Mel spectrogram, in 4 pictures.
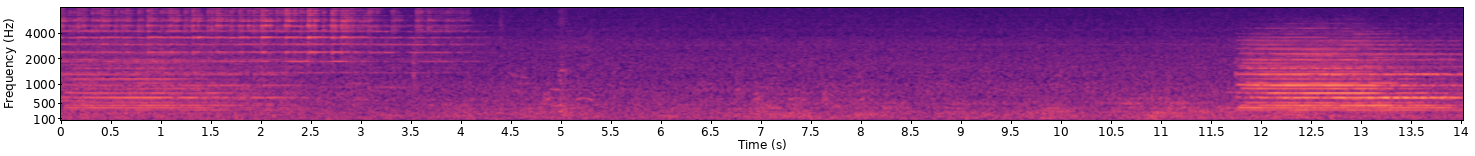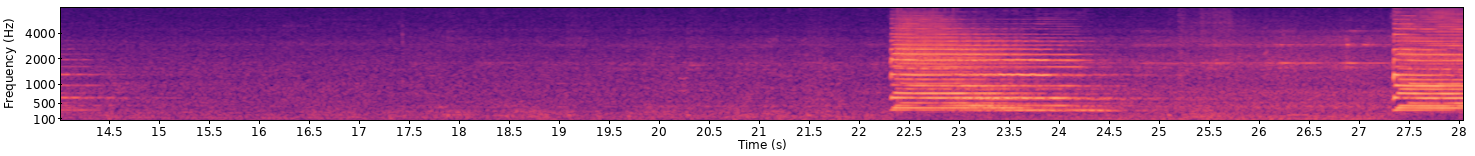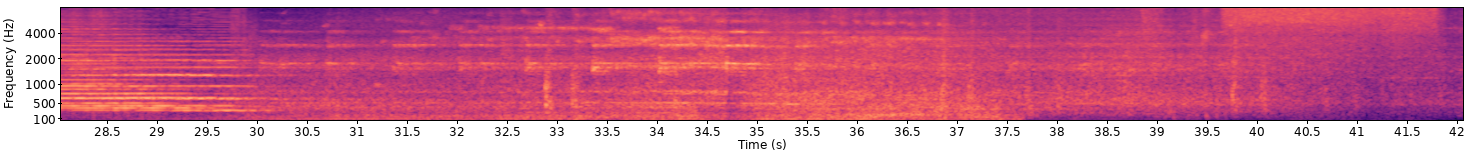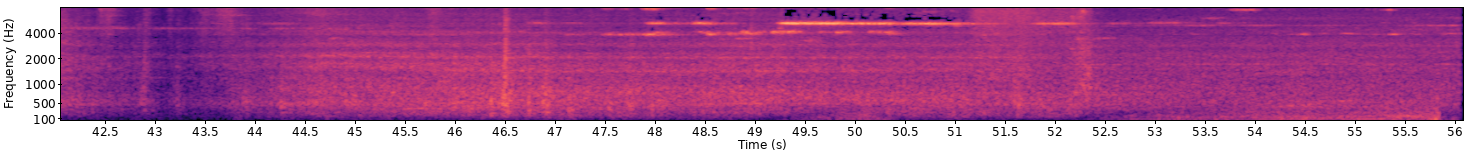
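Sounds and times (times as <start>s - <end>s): train horn blasts: 0.0s - 2.3s, 11.8s - 14.8s, 22.3s - 24.8s, 27.4s - 30.2s
train wheels rumbling on rails: 0.0s - 5.4s, 24.4s - 56.0s
high wheel squeal: 30.0s - 37.8s, 38.7s - 45.0s, 46.6s - 56.0s
brief hiss: 38.8s - 44.7s, 51.1s - 52.5s.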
